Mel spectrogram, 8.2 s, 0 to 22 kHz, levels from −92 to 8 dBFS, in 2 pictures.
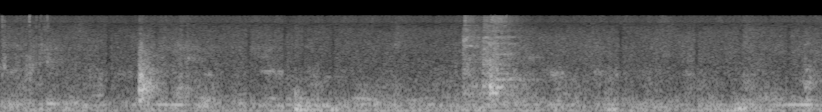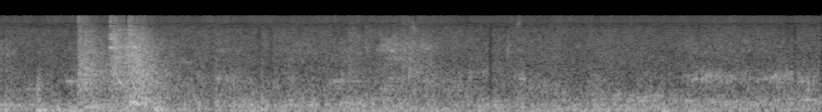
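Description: From start to end the sound is muffled, hoarse and grainy, with heavy Opus compression as the likely cause. The encoder seems starved, near 12 kbps in hybrid mode. A spectrogram shows a flat ceiling at 12 kHz, with noisy texture beneath.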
